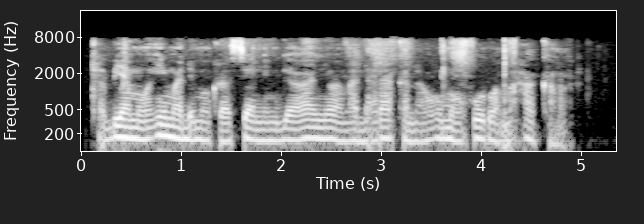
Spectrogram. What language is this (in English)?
Swahili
